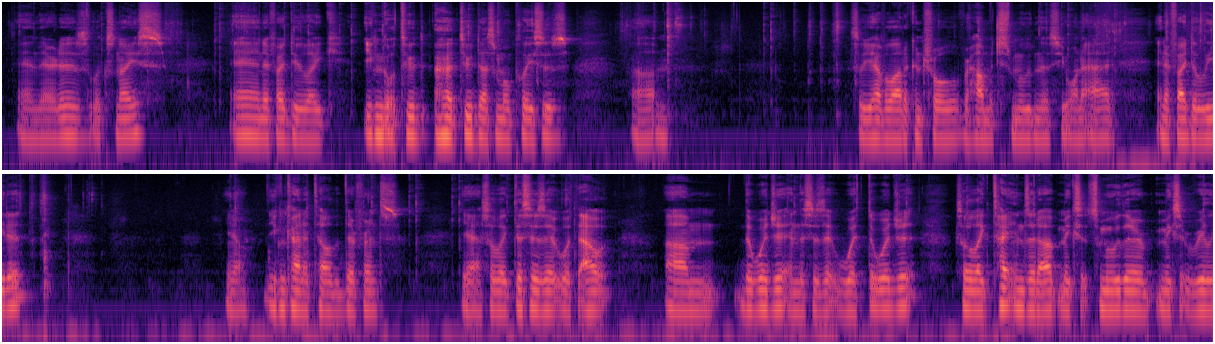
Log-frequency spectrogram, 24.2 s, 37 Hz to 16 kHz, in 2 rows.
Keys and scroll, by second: 4.7 ., 4.9 0, 6.4 |, 6.6 Return, 8.2 shift+super+e, 11.6 BackSpace, 12.2 super+BackSpace, 12.4 shift+super+e.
